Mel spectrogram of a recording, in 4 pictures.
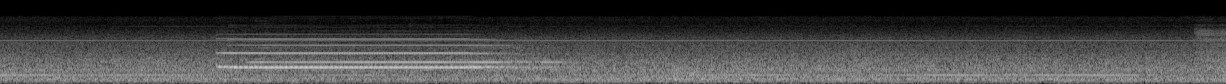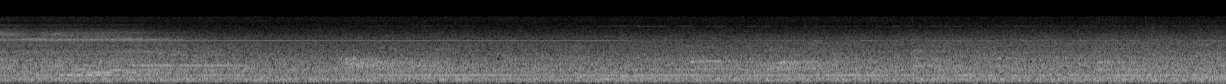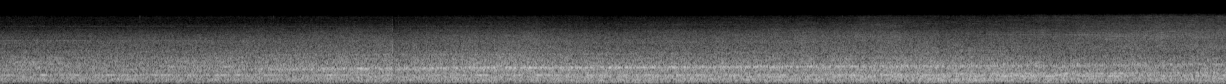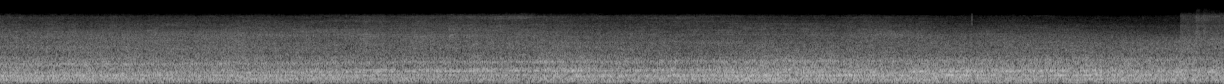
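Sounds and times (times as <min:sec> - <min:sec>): train running noise: 0:00.0 - 0:49.0
electric train motor whine: 0:02.2 - 0:05.9.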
